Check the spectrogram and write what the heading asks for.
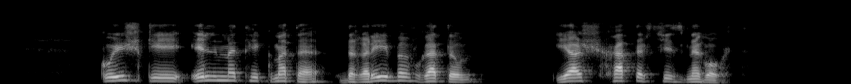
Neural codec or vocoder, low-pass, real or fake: codec, 16 kHz, 8 kbps, FunCodec, trained on LibriTTS, 25 frames a second; 7.2 kHz; fake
